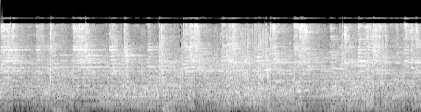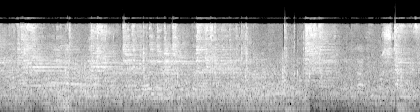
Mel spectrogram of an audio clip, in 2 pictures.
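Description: Live flamenco fandango music played through stage speakers, with sharp rhythmic clapping and clicks about two to three times a second.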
